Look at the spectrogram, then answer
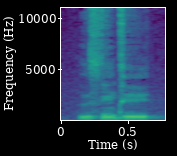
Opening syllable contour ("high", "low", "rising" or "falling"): low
